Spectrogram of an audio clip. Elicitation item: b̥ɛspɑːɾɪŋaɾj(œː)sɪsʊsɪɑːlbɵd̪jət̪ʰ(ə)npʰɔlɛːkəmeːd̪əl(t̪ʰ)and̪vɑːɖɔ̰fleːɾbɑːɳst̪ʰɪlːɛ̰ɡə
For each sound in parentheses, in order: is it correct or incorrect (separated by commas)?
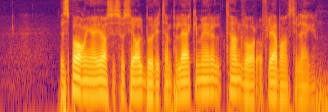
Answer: correct, correct, correct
